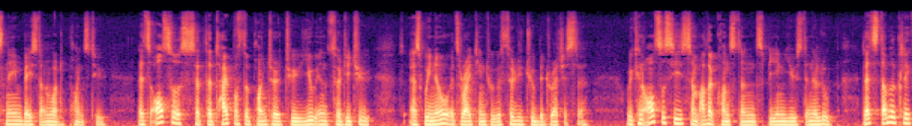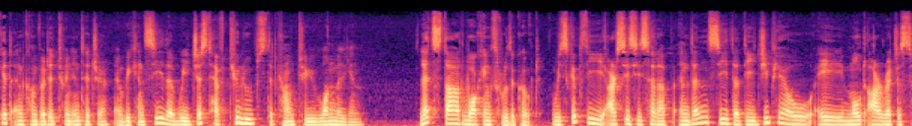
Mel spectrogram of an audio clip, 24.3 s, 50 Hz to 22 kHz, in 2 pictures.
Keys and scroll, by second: 0.3 typing, 3.1-3.6 typing, 3.8 Return, 5.6 super+l, 5.9-6.5 typing, 13.0-17.4 typing.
